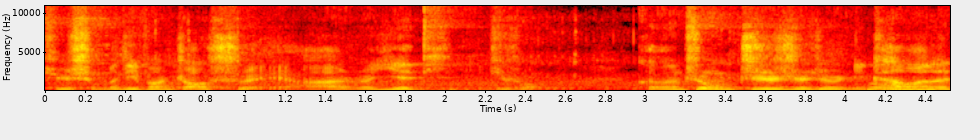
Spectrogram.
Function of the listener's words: listening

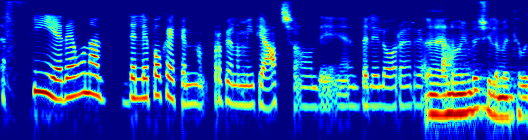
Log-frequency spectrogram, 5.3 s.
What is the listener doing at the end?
taking over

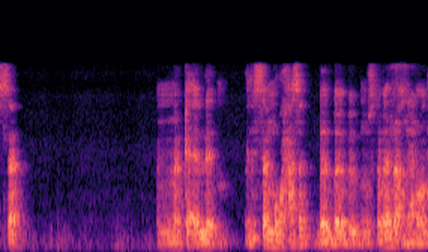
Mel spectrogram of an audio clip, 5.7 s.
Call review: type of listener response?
taking over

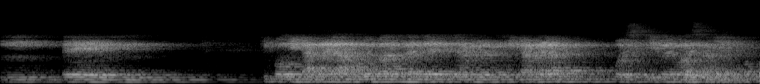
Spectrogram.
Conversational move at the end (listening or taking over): taking over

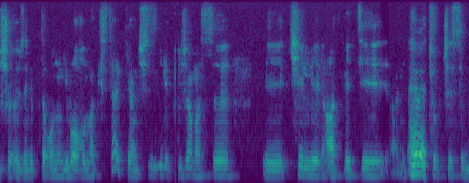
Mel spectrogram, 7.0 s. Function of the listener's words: listening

